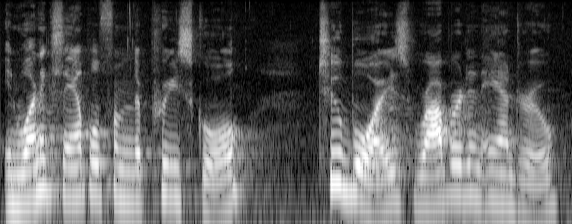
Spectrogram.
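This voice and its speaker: A woman author reading aloud from her parenting book in a measured, calm way. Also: mid-range voice.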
